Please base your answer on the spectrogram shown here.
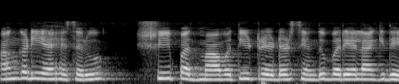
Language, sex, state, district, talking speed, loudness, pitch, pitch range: Kannada, female, Karnataka, Bidar, 90 wpm, -13 LUFS, 235 Hz, 230-250 Hz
